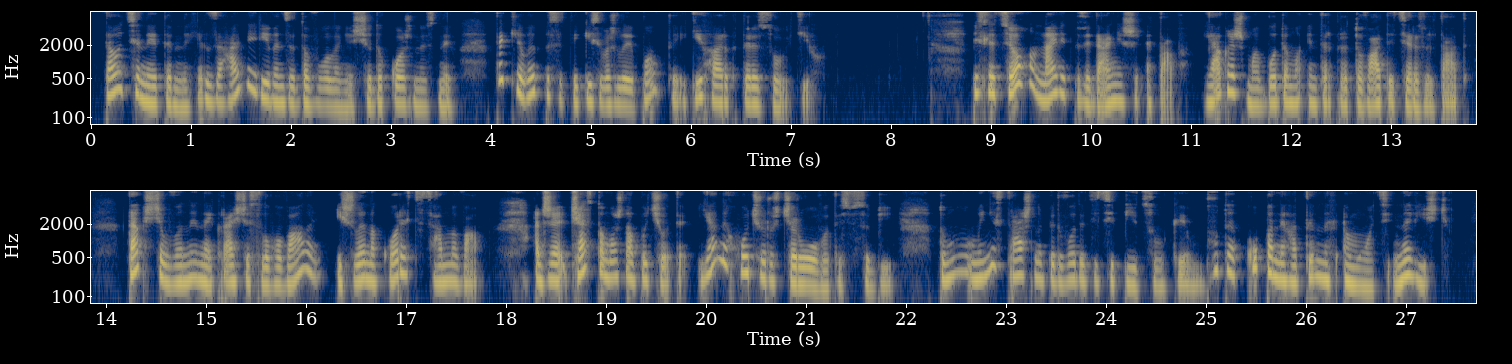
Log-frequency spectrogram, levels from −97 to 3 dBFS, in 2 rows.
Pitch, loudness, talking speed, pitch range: 185 Hz, -27 LUFS, 140 wpm, 175-230 Hz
